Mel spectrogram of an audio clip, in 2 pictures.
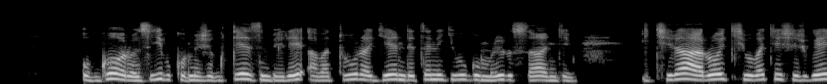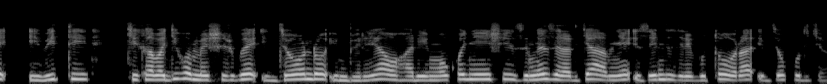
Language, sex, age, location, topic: Kinyarwanda, female, 18-24, Huye, agriculture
